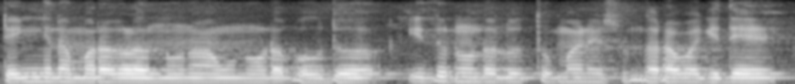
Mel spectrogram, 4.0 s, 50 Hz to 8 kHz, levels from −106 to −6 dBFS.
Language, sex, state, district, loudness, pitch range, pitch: Kannada, male, Karnataka, Koppal, -17 LUFS, 140-145 Hz, 145 Hz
